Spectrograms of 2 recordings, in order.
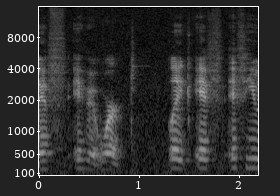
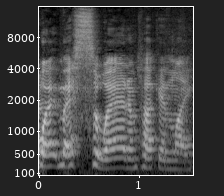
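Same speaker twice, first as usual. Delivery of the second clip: normal talking voice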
